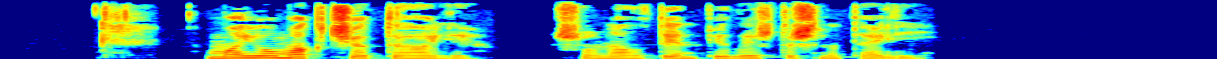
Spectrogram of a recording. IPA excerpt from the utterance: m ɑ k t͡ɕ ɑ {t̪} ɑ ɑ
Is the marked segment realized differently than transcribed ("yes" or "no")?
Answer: no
